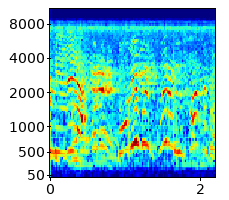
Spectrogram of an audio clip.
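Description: Several children shouting and calling out over one another while playing football.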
